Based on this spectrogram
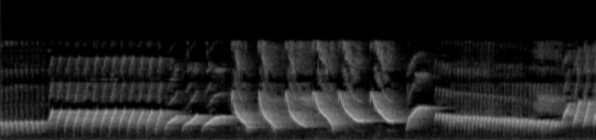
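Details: Canary pouring out a varied, drawn-out song for tutoring songbirds: rapid vibrating trills, a string of loud rising-then-falling swoops, and a long steady buzzy roll before a brighter trill resumes.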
